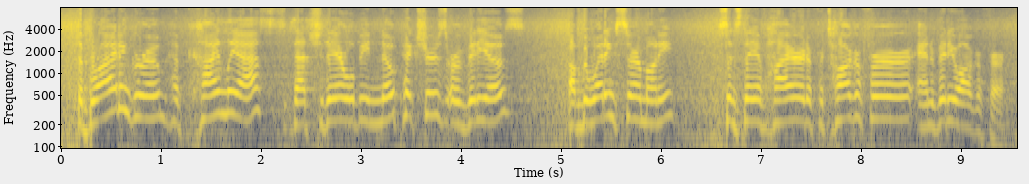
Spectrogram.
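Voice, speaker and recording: A fairly high-pitched woman's voice at a fairly quick pace, with ordinary pitch variation and noticeable background noise. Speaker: wedding officiant. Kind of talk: wedding announcements. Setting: wedding venue with guests. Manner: loud, projecting.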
